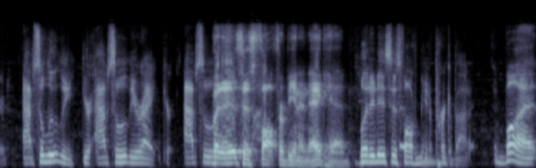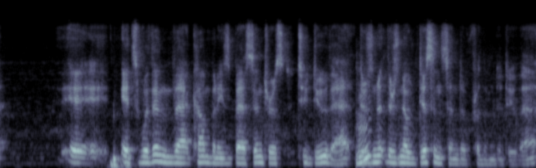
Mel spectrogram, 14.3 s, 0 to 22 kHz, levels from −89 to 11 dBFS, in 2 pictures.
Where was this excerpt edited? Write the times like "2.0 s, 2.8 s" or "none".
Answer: 11.9 s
